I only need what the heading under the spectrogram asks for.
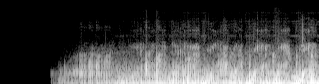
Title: stomach growl (Reupload)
